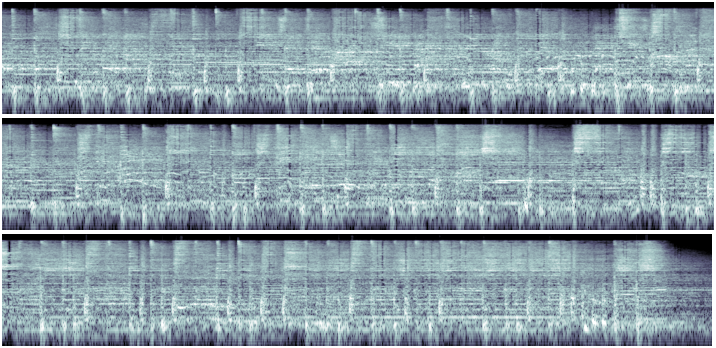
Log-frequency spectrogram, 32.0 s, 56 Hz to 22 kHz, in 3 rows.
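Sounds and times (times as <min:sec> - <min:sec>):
live rock band playing: 0:00.0 - 0:32.0.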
